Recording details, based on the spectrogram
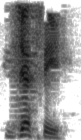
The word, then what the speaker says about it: Jesse: Jesse is my name.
